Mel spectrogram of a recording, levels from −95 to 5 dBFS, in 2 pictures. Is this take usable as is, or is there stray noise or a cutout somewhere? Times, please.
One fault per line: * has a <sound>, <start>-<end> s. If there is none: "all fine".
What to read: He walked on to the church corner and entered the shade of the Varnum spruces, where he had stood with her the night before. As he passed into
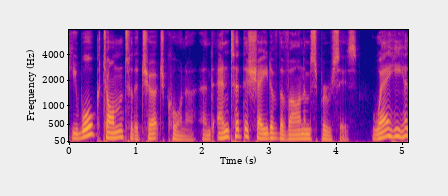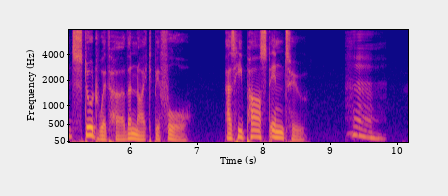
* has a sigh, 9.2-9.9 s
